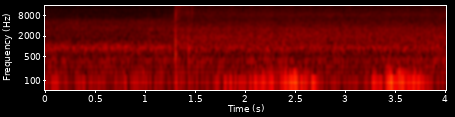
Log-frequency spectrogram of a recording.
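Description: Steady background noise of a recording room: an even hiss with low rumbles, and two faint clicks about a second and a half in.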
